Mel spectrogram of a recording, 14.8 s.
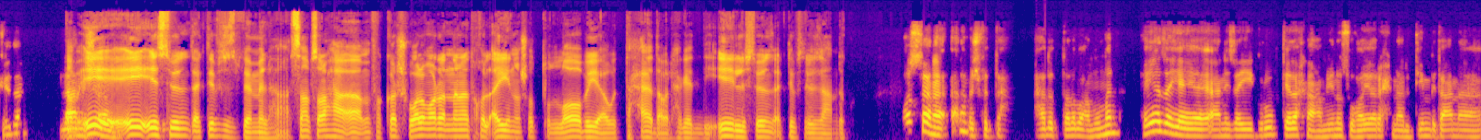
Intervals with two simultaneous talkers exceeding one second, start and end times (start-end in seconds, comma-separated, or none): none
